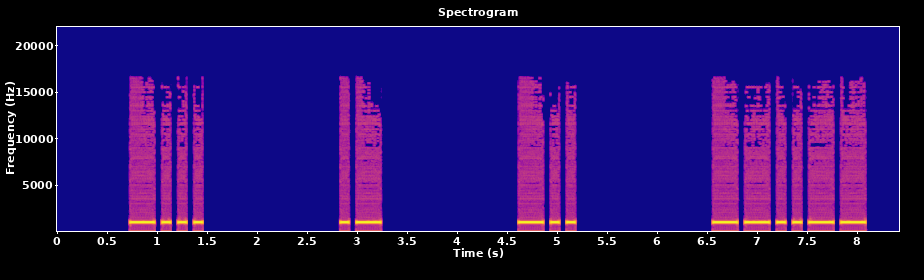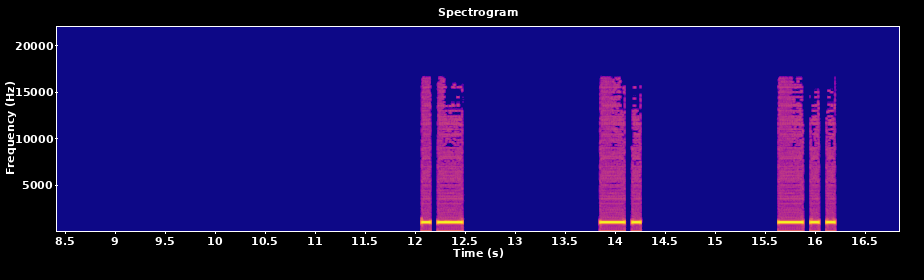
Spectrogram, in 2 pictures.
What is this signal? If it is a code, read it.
Morse code, heard as a keyed tone, about 15 wpm, spaced as for 5 wpm, 1000 Hz. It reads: BAD, AND
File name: qotdfiles / 5wpm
